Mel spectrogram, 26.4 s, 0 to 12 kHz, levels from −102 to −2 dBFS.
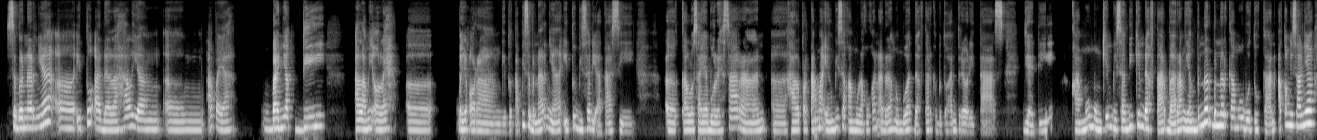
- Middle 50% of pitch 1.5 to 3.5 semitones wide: No, average, 4.1 semitones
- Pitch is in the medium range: Yes, medium, 175 Hz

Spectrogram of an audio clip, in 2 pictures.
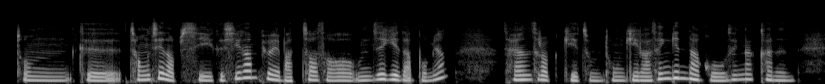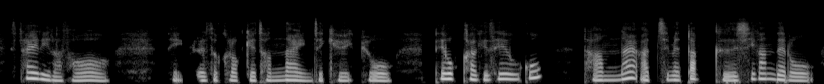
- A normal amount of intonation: Yes, average, 4.5 semitones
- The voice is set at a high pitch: Yes, high, 195 Hz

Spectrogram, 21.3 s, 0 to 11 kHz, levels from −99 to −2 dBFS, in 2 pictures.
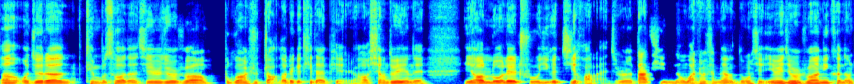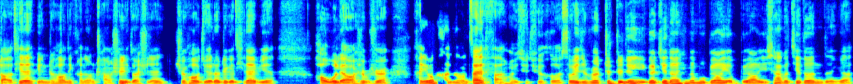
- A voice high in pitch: No, low, 105 Hz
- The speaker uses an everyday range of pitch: Yes, average, 3.8 semitones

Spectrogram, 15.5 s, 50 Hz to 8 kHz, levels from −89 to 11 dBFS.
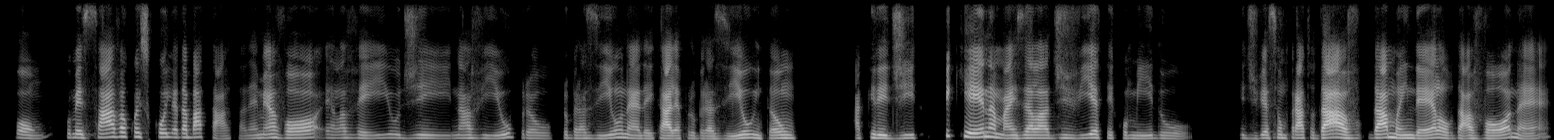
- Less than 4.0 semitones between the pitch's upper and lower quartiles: Yes, average, 2.9 semitones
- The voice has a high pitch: No, medium, 175 Hz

